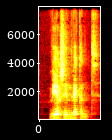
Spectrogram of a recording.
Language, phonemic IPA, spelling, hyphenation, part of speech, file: Dutch, /ˌʋeːr.zɪnˈʋɛ.kənt/, weerzinwekkend, weer‧zin‧wek‧kend, adjective, Nl-weerzinwekkend.ogg
- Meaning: repulsive, abhorrent, revolting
